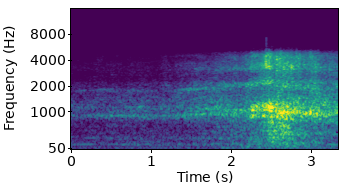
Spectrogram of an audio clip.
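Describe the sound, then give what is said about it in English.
Anne Heche's car speeds past through a residential neighborhood at probably 80 miles an hour, its broad roaring whoosh of engine and tire noise building steadily, peaking sharply, then easing off slightly. No voices are heard. “Here's the clip of Anne Heche's car zooming by at a rapid, probably 80 miles an hour through a residential neighborhood.”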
